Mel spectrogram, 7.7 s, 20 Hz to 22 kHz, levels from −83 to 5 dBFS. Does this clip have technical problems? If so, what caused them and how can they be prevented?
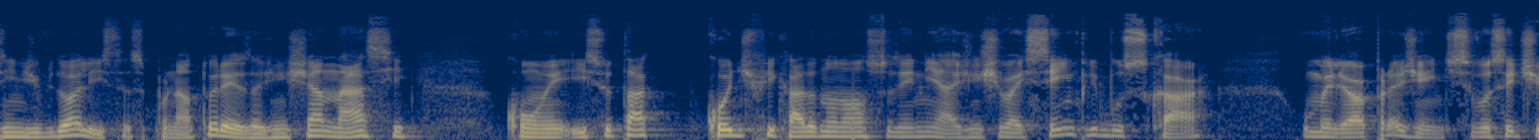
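Yes. De-emphasis applied wrongly affects the speech from 0.0 to 4.4 s. A treble-cut filter meant to reverse pre-emphasis was run on audio that either never had that boost or had already been corrected. The response therefore falls smoothly with frequency, reaching about 11 dB down at 10 kHz relative to 1 kHz, so consonants lose their edge and the speech sounds dull and muffled. To prevent it, track whether pre-emphasis was applied and run the matching de-emphasis exactly once.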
